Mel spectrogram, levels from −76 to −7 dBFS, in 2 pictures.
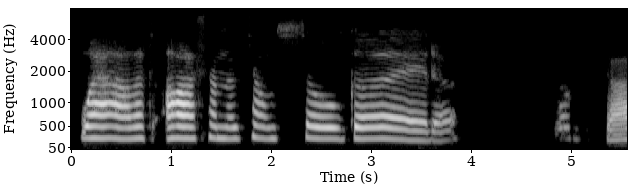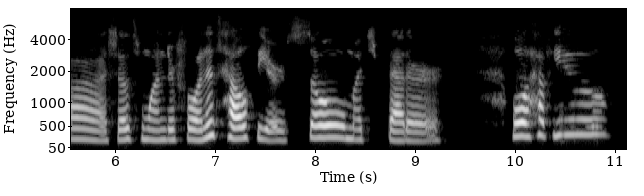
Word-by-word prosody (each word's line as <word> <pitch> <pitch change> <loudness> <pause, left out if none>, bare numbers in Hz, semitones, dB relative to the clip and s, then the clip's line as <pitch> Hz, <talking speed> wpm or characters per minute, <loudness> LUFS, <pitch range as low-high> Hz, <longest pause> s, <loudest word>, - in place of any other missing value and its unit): Wow, 245 -1 +3
that's 245 +1 -3
awesome, 245 +1 +4
that 235 0 -6
sounds 240 -2 -7 0.2
so 235 -3 -1
good. 230 -4 0
Oh, 195 +2 -9 1.5
my 105 - -6 0.5
gosh, 195 - -17
that's 215 +1 -3
wonderful, 215 0 -3
and 210 - 0
it's 300 +1 0
healthier, 240 -5 +3
so 255 +5 +3
much 215 -2 -9 0.2
better. 195 -1 -2 0.7
Well, 285 0 +6
have 305 +2 -2
you 315 - -6
235 Hz, 115 wpm, -24 LUFS, 215-250 Hz, 1.5 s, Well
